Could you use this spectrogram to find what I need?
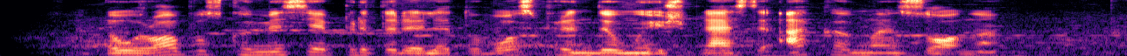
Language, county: Lithuanian, Vilnius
